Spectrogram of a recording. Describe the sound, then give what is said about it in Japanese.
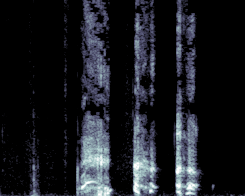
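A person coughs after choking on something: three harsh, loud bursts in quick succession, with no talking. “あ、むせた。”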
